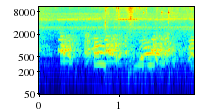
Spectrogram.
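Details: Two short, drawn-out baying barks from treeing hounds on a wooded hillside after raccoons, the second slightly wavering, over light background hiss.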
